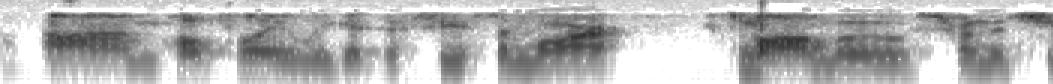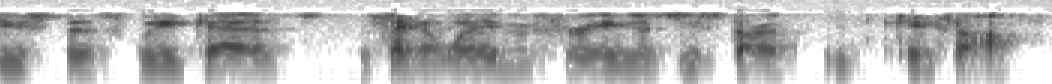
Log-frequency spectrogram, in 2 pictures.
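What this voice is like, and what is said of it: Slightly grainy, recovering voice. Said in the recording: “my voice is recovering a little bit. I went to a concert over the weekend ... it's just a little bit grainy still”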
